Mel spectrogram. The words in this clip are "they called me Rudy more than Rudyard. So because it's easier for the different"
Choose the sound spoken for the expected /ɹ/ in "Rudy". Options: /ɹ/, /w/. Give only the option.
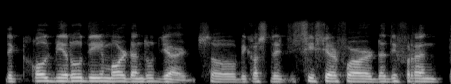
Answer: /ɹ/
